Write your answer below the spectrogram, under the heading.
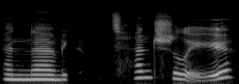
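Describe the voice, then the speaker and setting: A woman's voice: a little high, expressive, measured pace, clear, resonant tone, dry recording, clean studio sound. A woman streamer chatting casually while she plays a game, thinking aloud and answering her chat. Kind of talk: casual live-stream gameplay commentary.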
